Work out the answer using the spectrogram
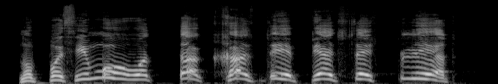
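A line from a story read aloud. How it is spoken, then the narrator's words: Lisping mutter. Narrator (Russian): Шепелявя забормотал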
